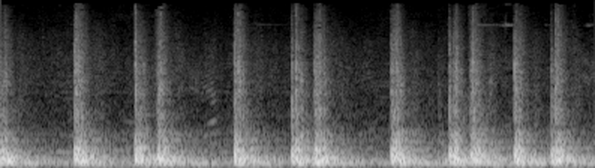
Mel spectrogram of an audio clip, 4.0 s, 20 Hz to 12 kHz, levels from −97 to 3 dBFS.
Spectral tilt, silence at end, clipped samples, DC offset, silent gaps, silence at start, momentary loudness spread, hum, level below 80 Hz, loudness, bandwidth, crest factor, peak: -9 dB/octave; 0 s; under 0.1%; under 0.1%; none; 0 s; 5 LU; none; -52 dBFS; -21 LUFS; 9.6 kHz; 14 dB; -6 dBFS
